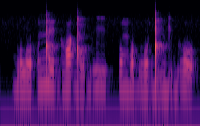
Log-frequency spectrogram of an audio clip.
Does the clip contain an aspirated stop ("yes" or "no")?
no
